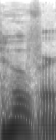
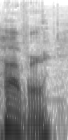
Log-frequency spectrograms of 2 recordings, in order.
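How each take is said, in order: First: The vowel sounds like the one in 'move'. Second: The vowel sounds like the one in 'cover'. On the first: The speaker calls it wrong. "I guess you could pronounce that Hoover, couldn't you? ... but it's not" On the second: The speaker calls it right. "It's hover. / as in cover"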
